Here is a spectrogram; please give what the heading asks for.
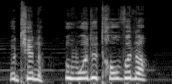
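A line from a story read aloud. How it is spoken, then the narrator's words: Loud wailing cries. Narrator (Chinese): 人们哇哇大叫道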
